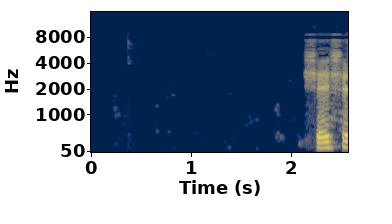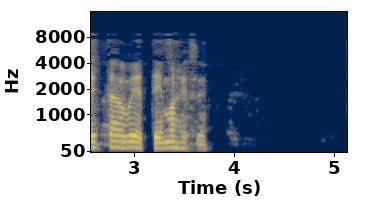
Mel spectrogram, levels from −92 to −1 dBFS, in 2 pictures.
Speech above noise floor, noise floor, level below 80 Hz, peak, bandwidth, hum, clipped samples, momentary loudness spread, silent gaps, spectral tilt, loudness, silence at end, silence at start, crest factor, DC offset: 70 dB; -88 dBFS; -68 dBFS; 0 dBFS; 9.2 kHz; none; under 0.1%; 16 LU; none; -5.5 dB/octave; -17 LUFS; 1.4 s; 2.15 s; 22 dB; under 0.1%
